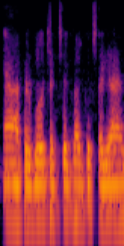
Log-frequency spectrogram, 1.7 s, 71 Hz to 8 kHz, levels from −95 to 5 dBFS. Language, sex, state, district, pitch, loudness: Hindi, male, Bihar, Gopalganj, 115 Hz, -23 LUFS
